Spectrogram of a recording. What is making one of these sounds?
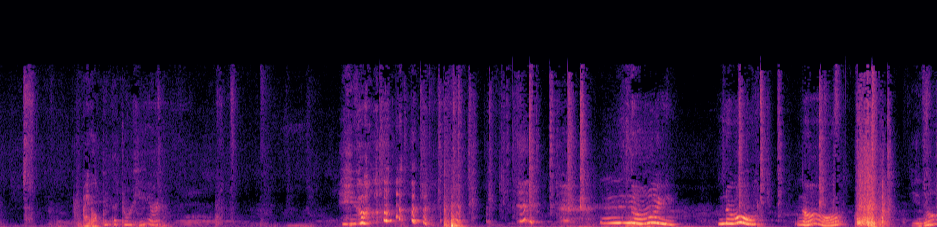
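A small dog whines and yelps up close.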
